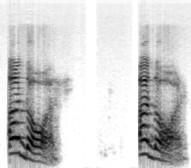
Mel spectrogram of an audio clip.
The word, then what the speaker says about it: adore: r e so a the vowel is coming at the beginning so the pronunciation will be ador ador because a door is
